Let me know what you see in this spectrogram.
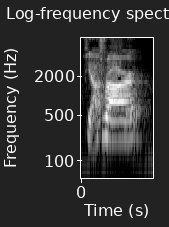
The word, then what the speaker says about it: Fjordur: The J is like a Y. Fjordur. – Close. – Fjordur.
